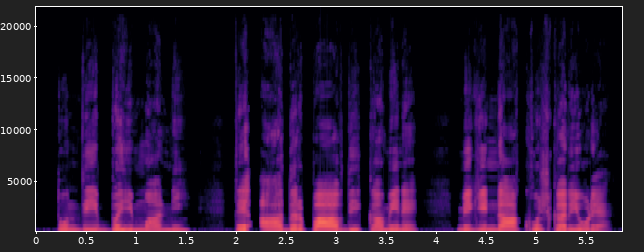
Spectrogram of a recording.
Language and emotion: Dogri, disgusted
